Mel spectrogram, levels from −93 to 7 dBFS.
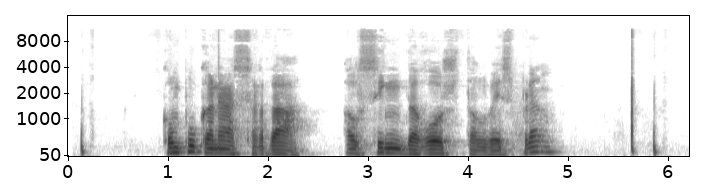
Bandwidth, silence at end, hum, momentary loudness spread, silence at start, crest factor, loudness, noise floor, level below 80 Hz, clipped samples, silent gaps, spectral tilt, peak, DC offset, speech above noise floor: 11.5 kHz; 0.3 s; none; 19 LU; 0.1 s; 20 dB; -21 LUFS; -76 dBFS; -46 dBFS; under 0.1%; none; -8 dB/octave; -2 dBFS; under 0.1%; 57 dB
